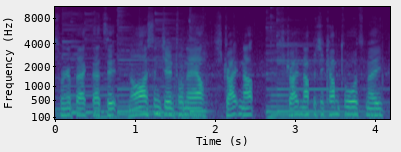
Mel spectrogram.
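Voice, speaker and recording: A man's voice: fairly high pitch, flat delivery, brisk, music in the background. A man guiding a driver outdoors with short, repeated, encouraging directions. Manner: repetitive, encouraging. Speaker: off-road driving spotter. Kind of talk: short calm driving directions. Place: outdoors on a forest track. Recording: noisy outdoor recording with vehicle noise.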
